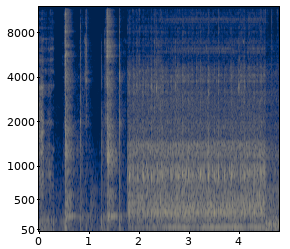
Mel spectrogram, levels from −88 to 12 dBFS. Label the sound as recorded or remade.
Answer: remade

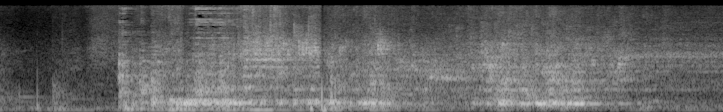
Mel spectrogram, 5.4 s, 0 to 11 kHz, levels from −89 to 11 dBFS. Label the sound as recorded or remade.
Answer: recorded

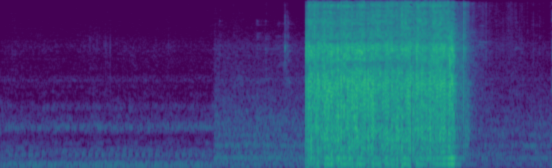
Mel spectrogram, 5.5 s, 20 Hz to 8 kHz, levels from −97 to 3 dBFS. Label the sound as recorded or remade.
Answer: recorded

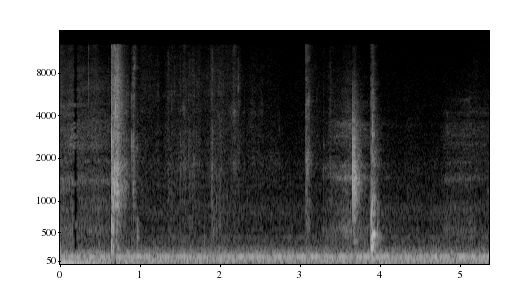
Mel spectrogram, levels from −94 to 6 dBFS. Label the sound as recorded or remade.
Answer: recorded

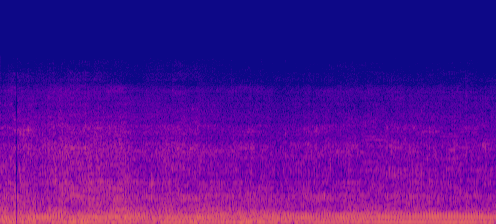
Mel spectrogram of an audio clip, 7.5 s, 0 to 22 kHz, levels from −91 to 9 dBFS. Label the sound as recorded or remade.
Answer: remade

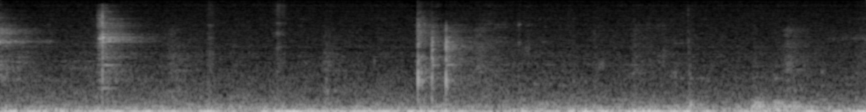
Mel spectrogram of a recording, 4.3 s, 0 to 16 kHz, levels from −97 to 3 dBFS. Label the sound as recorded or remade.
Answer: remade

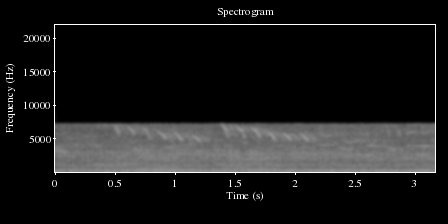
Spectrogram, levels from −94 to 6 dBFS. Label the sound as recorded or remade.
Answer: recorded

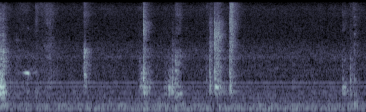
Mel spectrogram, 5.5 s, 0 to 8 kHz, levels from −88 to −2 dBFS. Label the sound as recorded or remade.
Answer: recorded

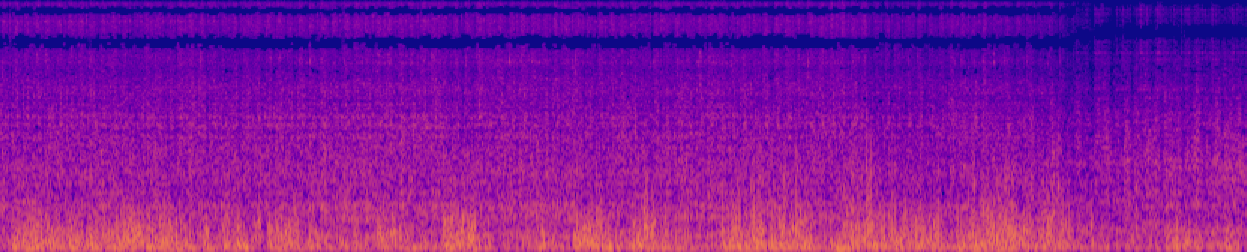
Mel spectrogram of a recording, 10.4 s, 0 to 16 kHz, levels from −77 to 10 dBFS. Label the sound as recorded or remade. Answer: recorded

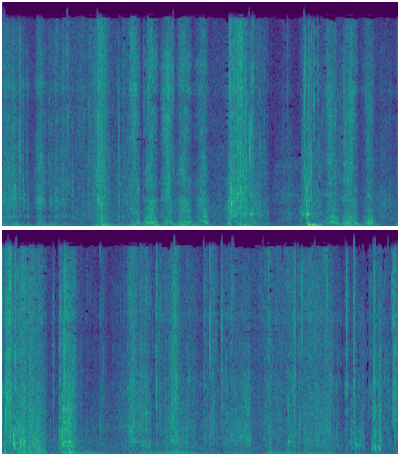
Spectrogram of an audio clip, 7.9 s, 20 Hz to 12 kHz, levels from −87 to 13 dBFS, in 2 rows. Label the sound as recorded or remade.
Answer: recorded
